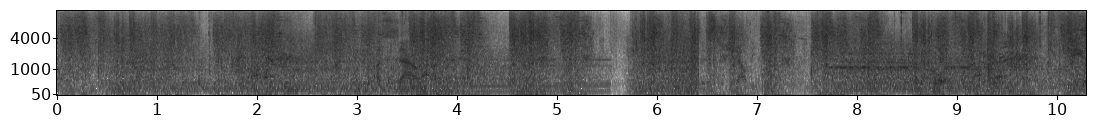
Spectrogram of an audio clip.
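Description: Magic spells burst and crackle.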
